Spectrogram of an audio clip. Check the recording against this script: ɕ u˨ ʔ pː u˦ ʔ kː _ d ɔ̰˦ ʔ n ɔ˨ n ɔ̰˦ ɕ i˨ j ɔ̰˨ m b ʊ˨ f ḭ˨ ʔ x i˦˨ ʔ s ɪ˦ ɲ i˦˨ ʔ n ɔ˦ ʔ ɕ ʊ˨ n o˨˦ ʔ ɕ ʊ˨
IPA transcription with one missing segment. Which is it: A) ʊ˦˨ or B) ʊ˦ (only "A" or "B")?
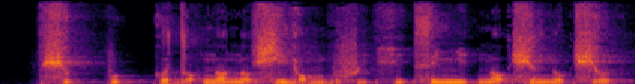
A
